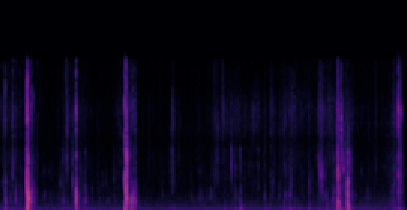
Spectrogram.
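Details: A pet female hamster indoors eating dried corn, which she finished fast: sharp, dry crunching clicks spaced irregularly, a few loud bites among quieter nibbling, in a quiet small room.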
